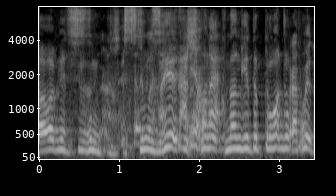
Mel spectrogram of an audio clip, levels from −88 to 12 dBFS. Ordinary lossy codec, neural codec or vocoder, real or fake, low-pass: none; codec, 16 kHz, 4 kbps, FunCodec, trained on LibriTTS, 50 frames a second; fake; none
